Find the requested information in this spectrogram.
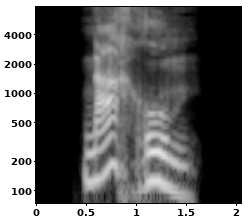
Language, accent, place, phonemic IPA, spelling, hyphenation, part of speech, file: German, Germany, Berlin, /ˈnaːxˌʁuːm/, Nachruhm, Nach‧ruhm, noun, De-Nachruhm.ogg
- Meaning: posthumous fame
